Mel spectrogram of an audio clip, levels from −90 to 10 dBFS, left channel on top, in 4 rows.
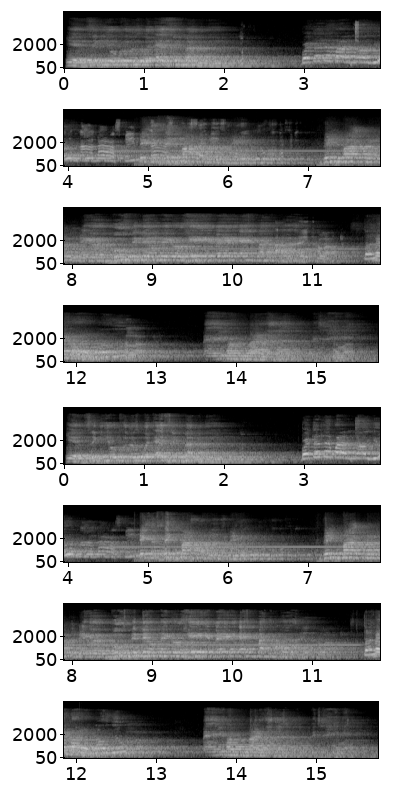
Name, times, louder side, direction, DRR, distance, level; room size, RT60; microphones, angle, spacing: voice 1, 0.0-1.9 4.9-6.3 7.0-10.8 11.7-12.2 13.6-15.3, right 1 dB, 45° right, -5 dB, 3.0 m, -25 dB
voice 2, 3.0-4.1 11.6-12.6, right 3 dB, 60° right, 3 dB, 0.6 m, -22 dB
voice 3, 4.1-6.9 10.5-11.4 12.6-12.9 15.2-15.5, left 4 dB, 45° left, 9 dB, 0.5 m, -33 dB
sound 1, 4.4-11.6, right 4 dB, 30° left, 3.1 m, -41 dB
11.5 x 7.7 x 7.3 m, 2.6 s
head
